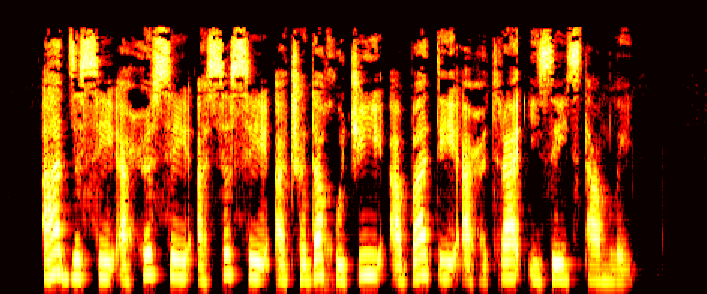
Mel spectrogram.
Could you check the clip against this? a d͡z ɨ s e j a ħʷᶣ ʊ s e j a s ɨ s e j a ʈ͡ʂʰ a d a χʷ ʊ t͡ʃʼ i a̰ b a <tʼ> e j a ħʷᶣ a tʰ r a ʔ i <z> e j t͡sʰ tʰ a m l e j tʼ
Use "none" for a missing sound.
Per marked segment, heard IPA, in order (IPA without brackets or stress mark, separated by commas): tʼ, z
